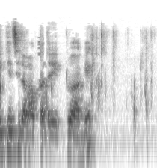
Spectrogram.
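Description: Typing on a computer keyboard: a few short key clicks, mostly in the second half, with a voice talking over the start.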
